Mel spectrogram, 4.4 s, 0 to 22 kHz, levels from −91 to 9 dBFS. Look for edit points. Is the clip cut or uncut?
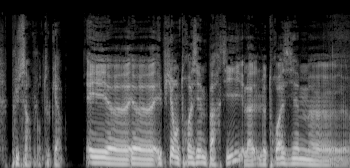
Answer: cut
